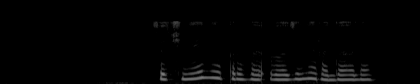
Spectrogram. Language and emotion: Russian, neutral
